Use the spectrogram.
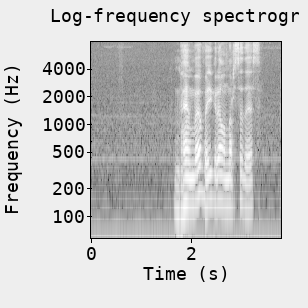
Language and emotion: Russian, positive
